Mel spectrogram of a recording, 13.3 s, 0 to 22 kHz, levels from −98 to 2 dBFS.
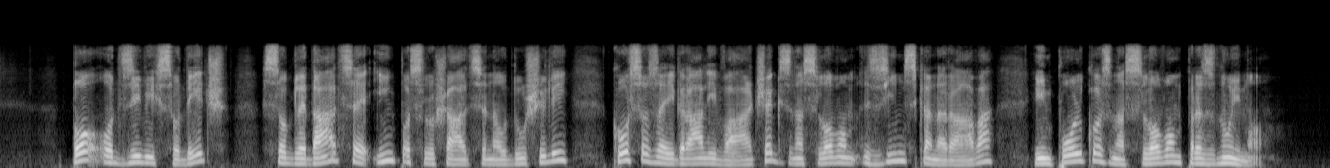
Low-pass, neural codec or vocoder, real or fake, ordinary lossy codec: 7.2 kHz; codec, 16 kHz, 8 kbps, FreqCodec, smaller model; fake; none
